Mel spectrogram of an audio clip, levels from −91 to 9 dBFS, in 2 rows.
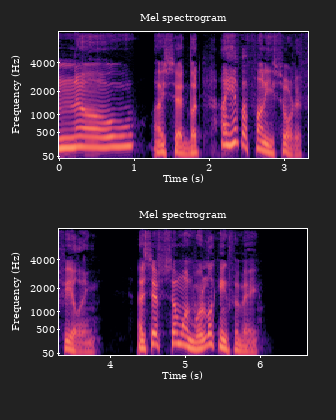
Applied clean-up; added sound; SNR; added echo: none; none; none; none.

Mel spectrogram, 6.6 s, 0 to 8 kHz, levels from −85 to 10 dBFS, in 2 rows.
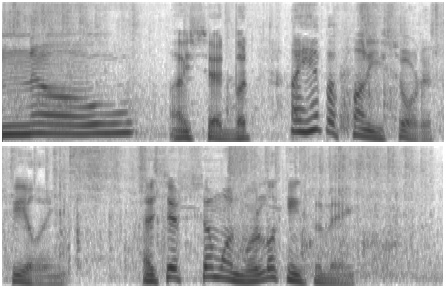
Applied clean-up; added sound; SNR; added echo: none; Walk, footsteps; 17 dB; none.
